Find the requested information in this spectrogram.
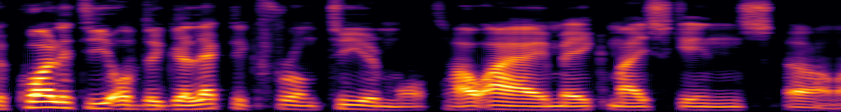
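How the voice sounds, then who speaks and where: A man with a non-native accent at a fairly slow pace, ordinary pitch variation, and a dry, close sound with no echo. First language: not English. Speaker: game modder. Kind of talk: tutorial. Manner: halting; casual.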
